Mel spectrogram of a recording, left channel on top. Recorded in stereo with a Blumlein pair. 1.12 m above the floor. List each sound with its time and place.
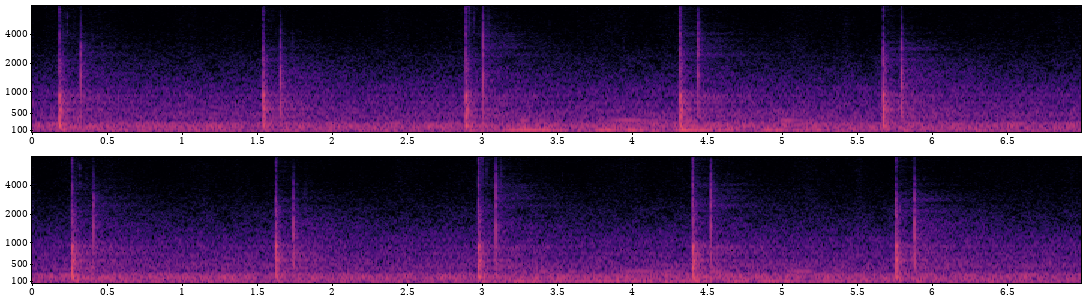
3.1 s a whoosh: 20° left, 7 m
